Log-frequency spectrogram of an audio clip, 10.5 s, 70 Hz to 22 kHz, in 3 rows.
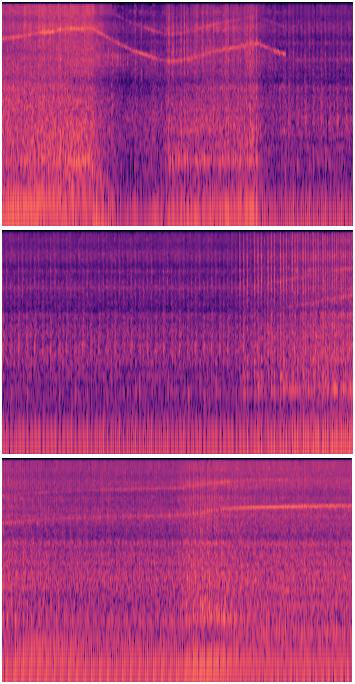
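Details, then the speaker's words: TD8E bulldozer diesel after topping up low transmission oil with universal tractor oil: holds a strained, labored low drone like a helicopter, struggling to raise rpm when pushing; bogging under load, cause not yet found. "I am still having that issue where the engine changes sound and it's having a hard time um getting the RPMs uh high. Um it it sounds like a helicopter when when you're trying to push something."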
